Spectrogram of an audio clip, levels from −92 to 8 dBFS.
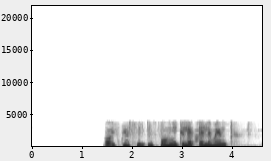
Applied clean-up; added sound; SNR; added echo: neural mask model DeepFilterNet 3.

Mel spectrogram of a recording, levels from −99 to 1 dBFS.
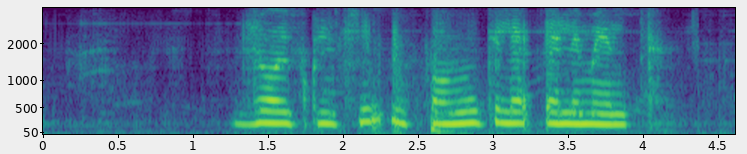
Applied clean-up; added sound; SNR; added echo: neural separator model SepFormer DNS4.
